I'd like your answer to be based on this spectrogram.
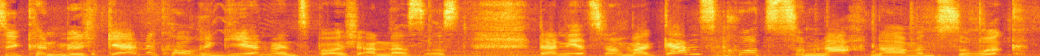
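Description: A young woman from Germany chatting casually to her viewers from a parked car at night, with lots of fillers and restarts. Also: on the high side. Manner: chatty, many fillers and restarts, laughs often. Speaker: vlogger. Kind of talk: casual vlog chat. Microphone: camera on dashboard. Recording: noisy car interior.

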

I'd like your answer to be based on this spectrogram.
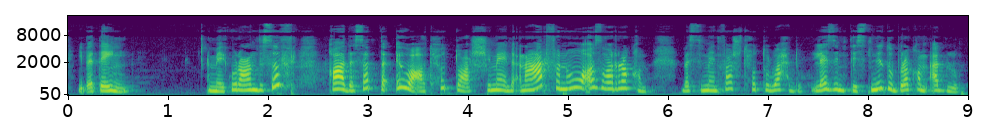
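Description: A woman with an Egyptian accent teaching a math lesson, patiently repeating each point and often clearing her throat. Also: high-pitched, highs cut off. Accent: Egyptian Arabic.

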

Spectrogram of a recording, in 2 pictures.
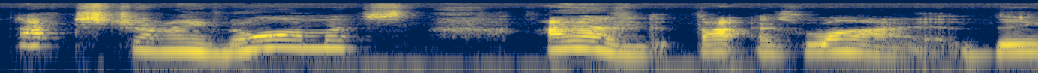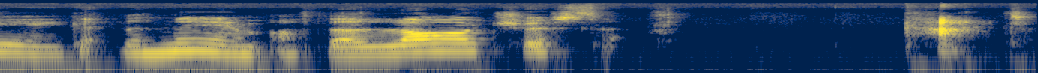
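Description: Her voice fairly high and slightly rough, a young woman entertains children indoors in a small home room with a paper-puppet story. She speaks to them directly, full of questions and exclamations.

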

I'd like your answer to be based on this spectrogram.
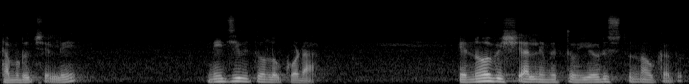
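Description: Gravelly male preacher in a reverberant hall. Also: fairly low pitch, measured pace. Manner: impassioned preaching that swells into loud emphatic passages; speaks directly to listeners as brother and sister. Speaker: pastor. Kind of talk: sermon. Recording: long hall reverb with faint ambience.

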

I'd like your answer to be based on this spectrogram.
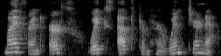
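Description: At normal speed, with a lowish, somewhat bright voice, a woman in her thirties hosts a children's storytime like a librarian, sing-song and encouraging. The setting is a small room at home, and the webcam recording echoes roomily.

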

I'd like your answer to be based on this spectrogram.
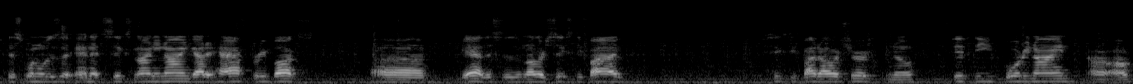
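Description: In a laid-back show-and-tell vlog, a man displays his thrifted items on a back porch after dark, rambling with frequent fillers and false starts. His mid-range voice is picked up by a distant mic.

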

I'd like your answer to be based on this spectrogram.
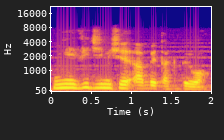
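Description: A man's voice: fairly high pitch, normal speed, warm tone, pitched above the performer's own voice, natural voice. A man voicing a blunt older male rural shepherd who grumbles as he tends to an injured dog. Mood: gruff. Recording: dull lo-fi recording, faint music.

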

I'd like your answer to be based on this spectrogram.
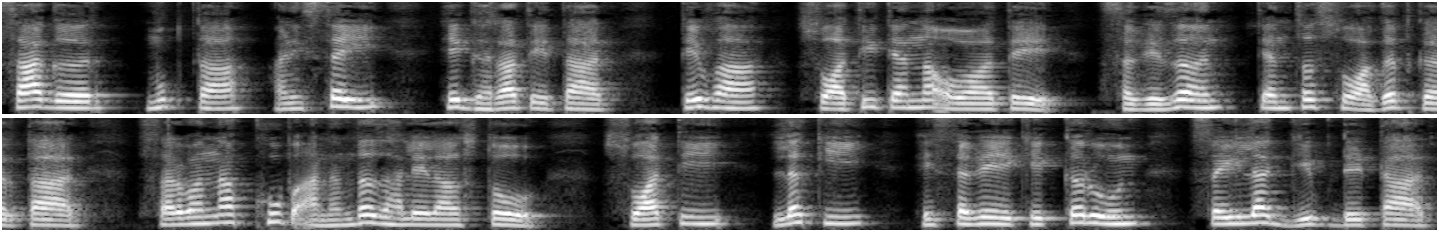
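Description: A man giving a scripted narration that recaps a TV serial episode, telling it in a steady storytelling way. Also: on the high side, a little slow.

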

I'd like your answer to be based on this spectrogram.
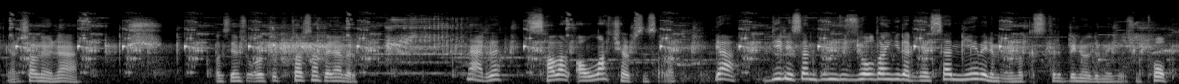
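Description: A man's voice: sits high, animated, fast, heavy background noise. A young man from Turkey giving casual, joking commentary on a horror game as he plays, often swearing and yelping at it. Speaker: gaming YouTuber. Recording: loud game music behind the voice.

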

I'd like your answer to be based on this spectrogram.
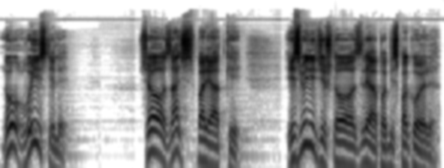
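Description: A man's voice: fairly low pitch, big pitch swings, unhurried, a bit bright, exaggerated voice. Storybook role: man voicing a curt father, firm but apologetic.

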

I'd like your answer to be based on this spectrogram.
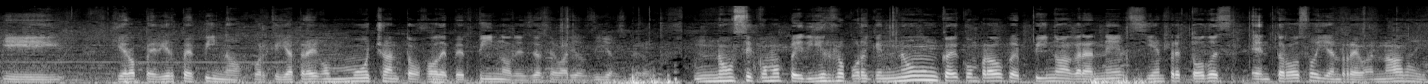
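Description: Guy doing a jittery clueless mexican rich girl, slow and whiny, little sighs, music behind. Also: medium pitch, voice pushed down, lightly acted. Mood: nervous. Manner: anxious whiny sighing, self-mocking. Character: nervous clueless young rich woman shopper. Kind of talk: comedy sketch.

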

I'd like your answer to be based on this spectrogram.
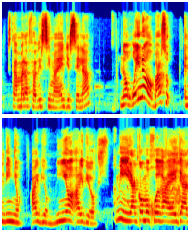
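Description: A young woman with an accent from Spain, giving lively, exclaiming commentary on a life-sim game to her viewers. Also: sits high. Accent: Spanish from Spain. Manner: expressive, exclaiming, talks to her audience. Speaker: gaming streamer. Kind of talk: gaming commentary.

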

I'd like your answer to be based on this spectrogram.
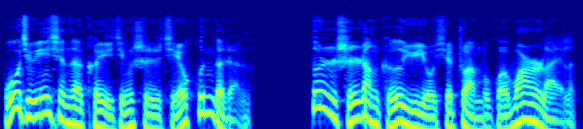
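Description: A man narrates a novel in an expressive storytelling style. His voice is lowish and husky, and his pitch moves a lot. The sound is dry and close. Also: moderate pace, no echo. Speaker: audiobook narrator. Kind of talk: scripted narration.

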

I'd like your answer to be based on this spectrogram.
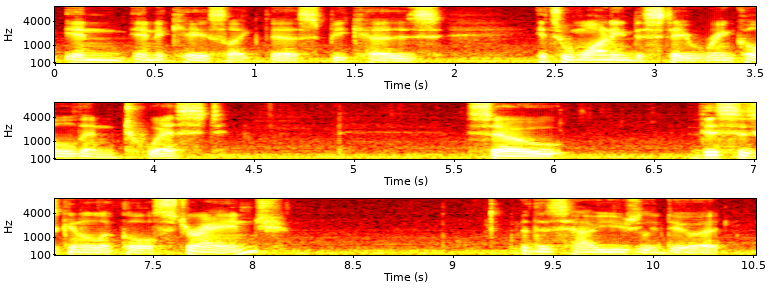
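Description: A man in his fifties with a fairly low voice and a slight head cold, a tape repair technician, presents a casual hands-on tutorial. He explains informally and haltingly as he works, with noticeable background noise.

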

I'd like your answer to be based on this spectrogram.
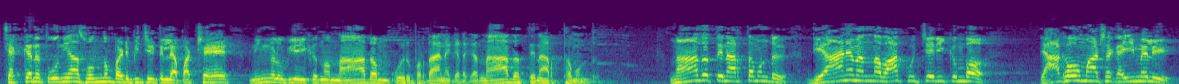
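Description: Man, public speech, animated, slightly high voice, lo-fi sound. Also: normal speed. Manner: animated, sings song lines and acts out calls to make points. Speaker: motivational speaker. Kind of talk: public speech on family and education. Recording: dull lo-fi recording.

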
